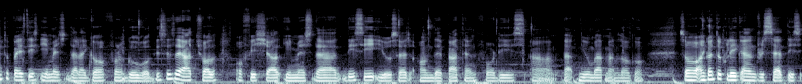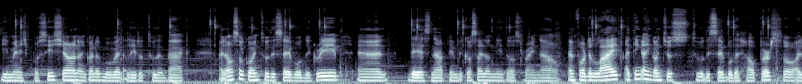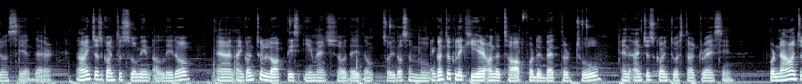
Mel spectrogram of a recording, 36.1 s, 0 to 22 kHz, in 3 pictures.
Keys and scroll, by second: 0.4 super+v, 24.7 alt+r.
